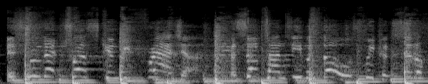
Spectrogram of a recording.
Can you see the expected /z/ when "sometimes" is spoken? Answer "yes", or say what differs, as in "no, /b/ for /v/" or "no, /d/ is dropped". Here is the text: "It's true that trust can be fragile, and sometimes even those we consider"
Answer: yes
